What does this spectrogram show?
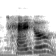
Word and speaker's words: Tanger: i just went to tanger rhymes with hanger outlets and washington pa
